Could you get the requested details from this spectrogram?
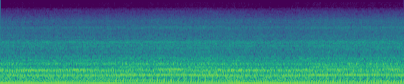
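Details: Wheel loader after repair, hydraulic pumps had stopped turning; new pump drive chain fitted: steady low diesel drone with faint even whine, no rattle or slapping from pump drive; much quieter, normal running.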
